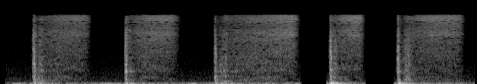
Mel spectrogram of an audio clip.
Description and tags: I2 wooden broom
sweeping the floor with a classic wooden broom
